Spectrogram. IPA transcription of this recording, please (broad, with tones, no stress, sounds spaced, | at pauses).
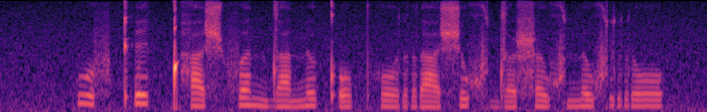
kʷ ɜ˦˨ f kʼ e˦ ǃʰ a˨˩ ʃ f ɜ˦˨ n d a˨˩ n ɵ˦˨ kʼ o˨˩ pʰ o˨˩ r a˨˩ ʃ ɐ˦ xʷ d ɐ˨˩ ʂ ɜ˦˨ xʷ n ɜ˦ xʷ r o˦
